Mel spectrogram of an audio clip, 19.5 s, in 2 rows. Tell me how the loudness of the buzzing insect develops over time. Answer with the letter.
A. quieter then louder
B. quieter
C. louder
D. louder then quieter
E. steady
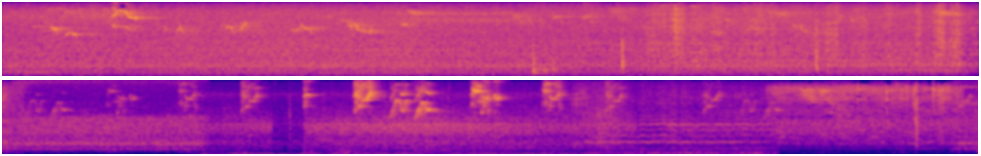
A.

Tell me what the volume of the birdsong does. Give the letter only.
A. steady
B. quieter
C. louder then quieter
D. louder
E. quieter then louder
C.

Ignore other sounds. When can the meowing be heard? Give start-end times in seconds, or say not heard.
not heard.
